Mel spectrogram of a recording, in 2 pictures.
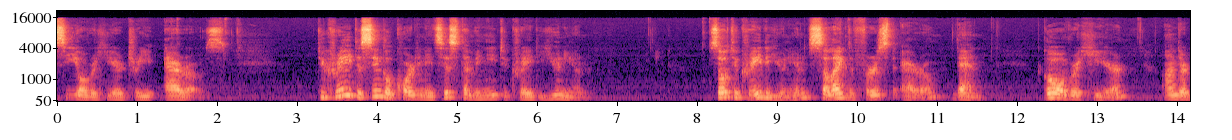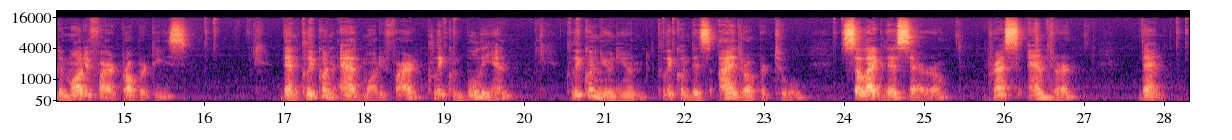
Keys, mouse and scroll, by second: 1.4 click, 2.0 click, 8.0 click, 9.8 click, 16.0 click, 19.1-20.2 drag, 20.5 click, 21.7 click, 26.4 Return, 28.2-28.3 drag.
